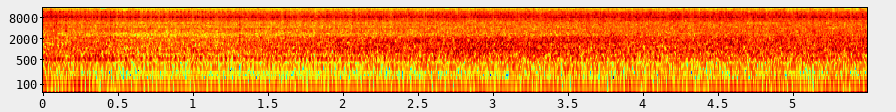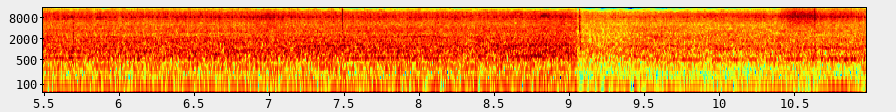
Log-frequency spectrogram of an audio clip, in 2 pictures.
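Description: Maserati Ghibli's 3.0-litre twin-turbo V6 idling steadily, a low even hum with a faint whine slowly rising in pitch; the level drops a little about nine seconds in.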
